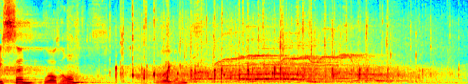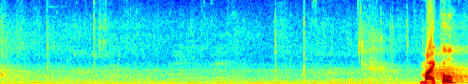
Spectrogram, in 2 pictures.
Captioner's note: applause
